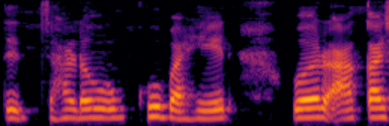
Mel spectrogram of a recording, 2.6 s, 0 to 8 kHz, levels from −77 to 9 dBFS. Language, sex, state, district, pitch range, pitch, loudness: Marathi, female, Maharashtra, Sindhudurg, 200-215 Hz, 205 Hz, -16 LUFS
